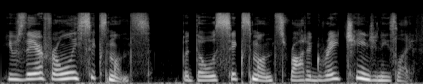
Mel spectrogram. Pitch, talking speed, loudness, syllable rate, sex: 215 Hz, 255 wpm, -16 LUFS, 5.9 syllables/s, female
